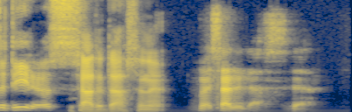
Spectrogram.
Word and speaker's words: adidas: yeah well if you ask the company themselves they would say adidas no that's what the American branch say the German branch where it's from is adidas that's added us because these is the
